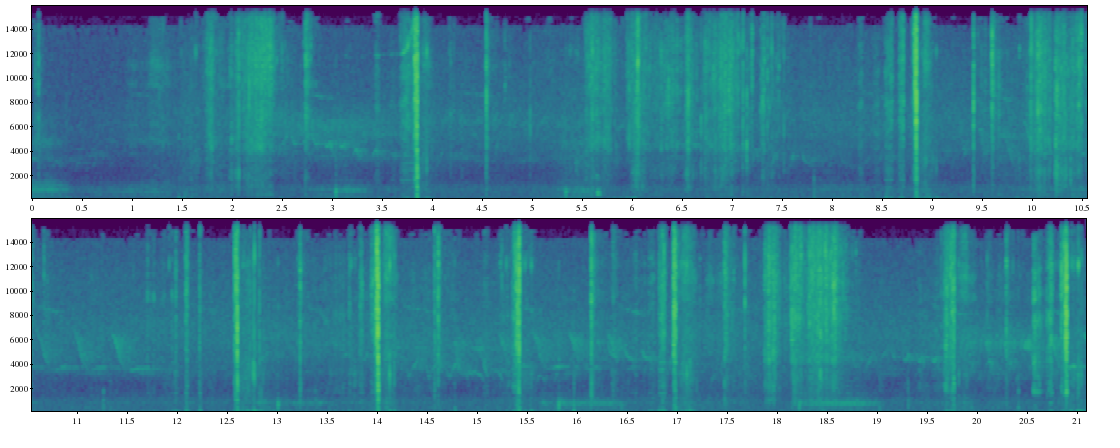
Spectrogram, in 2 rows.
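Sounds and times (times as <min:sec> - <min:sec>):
knife scraping wood: 0:20.5 - 0:21.0.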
